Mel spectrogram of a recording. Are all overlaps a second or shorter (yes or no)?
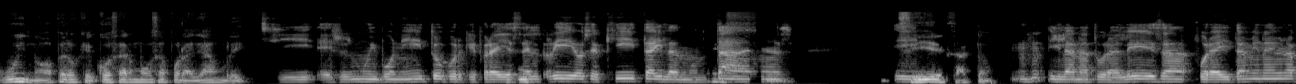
yes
